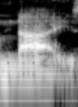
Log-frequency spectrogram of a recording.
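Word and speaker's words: Knies: green it looked like Matthew nice that's how you pronounce it if you didn't know nice rhymes with fries 707 left in the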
